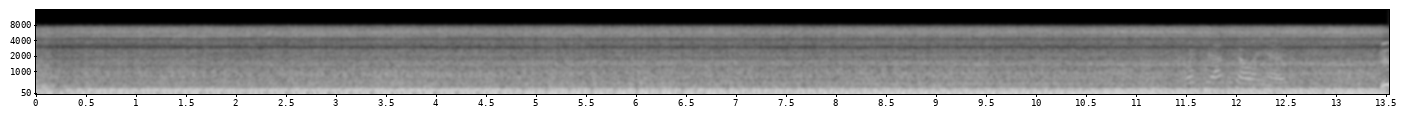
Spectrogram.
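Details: 1974 Porsche 914 2.0 L with MPC fuel injection, after installing the distributor and setting the points: steady low idle with an even deep thrum and no clear misses. Mixture (control-unit potentiometer) and timing are not yet set.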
